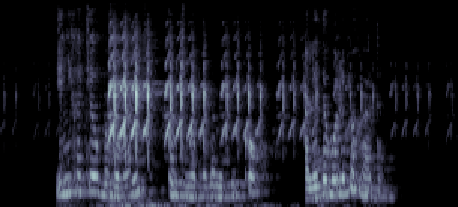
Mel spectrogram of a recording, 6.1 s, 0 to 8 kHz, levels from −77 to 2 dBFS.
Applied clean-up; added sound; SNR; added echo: classical method WPE with log-MMSE.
